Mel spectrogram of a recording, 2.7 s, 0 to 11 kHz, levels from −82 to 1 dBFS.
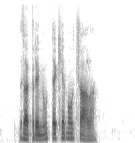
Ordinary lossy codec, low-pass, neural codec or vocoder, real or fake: MP3, 96 kbps; 9.9 kHz; codec, 16 kHz in and 24 kHz out, 0.8 kbps, FocalCodec, streaming, 65536 codes; fake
